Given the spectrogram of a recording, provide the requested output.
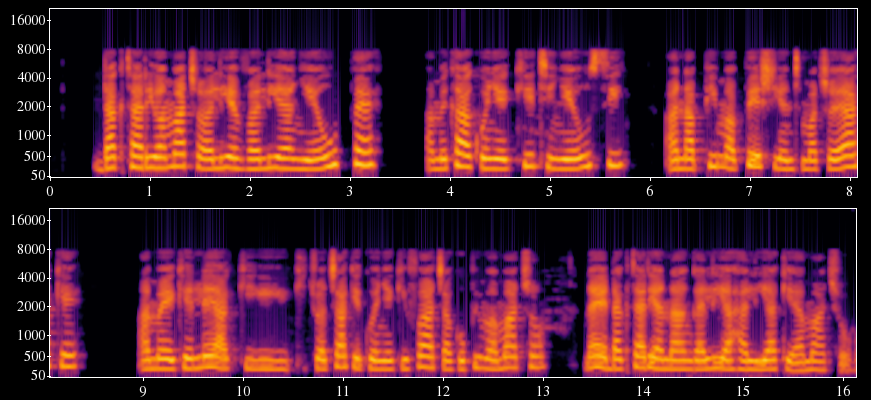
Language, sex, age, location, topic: Swahili, female, 25-35, Kisumu, health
